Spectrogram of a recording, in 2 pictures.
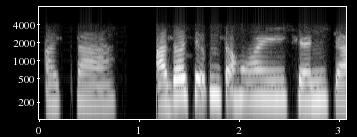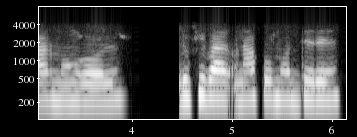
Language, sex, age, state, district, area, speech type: Santali, female, 18-30, West Bengal, Malda, rural, conversation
